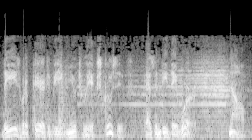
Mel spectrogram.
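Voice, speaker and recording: A man hosting a radio mystery drama with scripted narration, measured, wry and rhetorical. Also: low-pitched, sing-song. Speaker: host and narrator of a mystery anthology. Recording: dull radio recording with music.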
